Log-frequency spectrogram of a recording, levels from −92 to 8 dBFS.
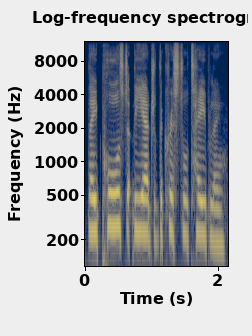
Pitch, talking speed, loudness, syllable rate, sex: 225 Hz, 250 wpm, -17 LUFS, 6.2 syllables/s, female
